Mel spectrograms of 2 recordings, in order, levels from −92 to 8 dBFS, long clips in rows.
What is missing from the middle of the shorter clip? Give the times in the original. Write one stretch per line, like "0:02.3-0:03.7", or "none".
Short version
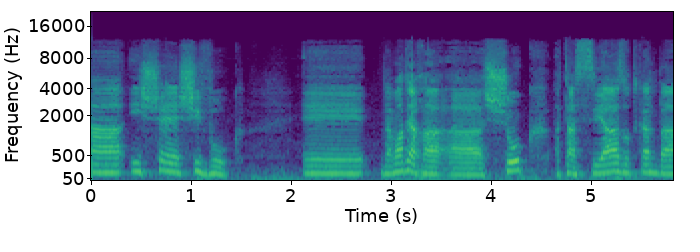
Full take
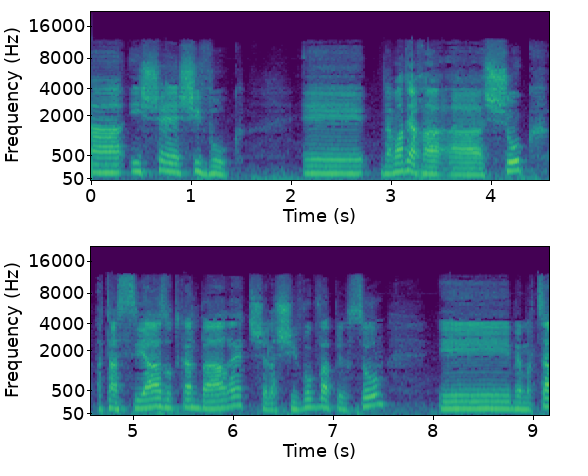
none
